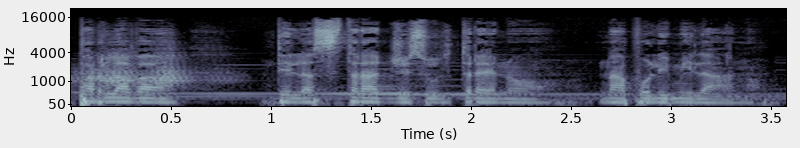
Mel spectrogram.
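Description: A man giving a measured, solemn dramatic reading of a literary text, with pauses between phrases. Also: on the low side, little pitch movement. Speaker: reader in a radio reading performance. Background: plucked guitar music.

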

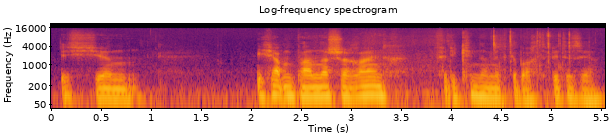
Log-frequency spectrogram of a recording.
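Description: An actor playing an earnest, pensive young heir in a 1950s German radio drama, polite and probing. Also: male voice, sits low, steady tone, a little slow, darkish tone, breathy edge. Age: young adult. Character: earnest, brooding young heir seeking his uncle's secret. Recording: noisy 1950s radio recording.

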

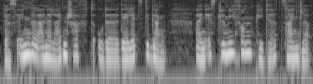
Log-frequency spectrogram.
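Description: Female radio announcer, low and mellow, formal delivery. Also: animated, slow, no room sound. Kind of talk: reading credits and announcements.

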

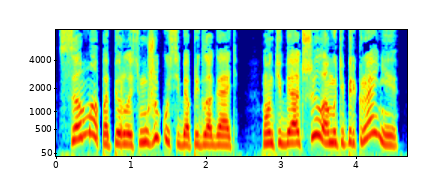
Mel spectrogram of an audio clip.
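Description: A woman's voice: medium pitch, moderate pace, warm tone, no echo, studio quality, close to an everyday voice. Woman voicing a brash young male snake-man. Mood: indignant. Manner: slangy, scrappy, protective.

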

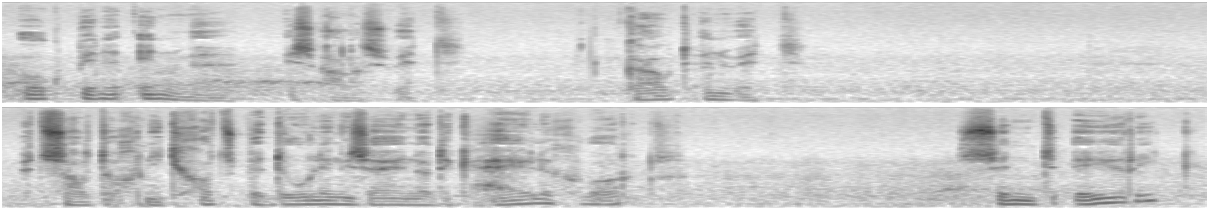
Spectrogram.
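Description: Slow, low-voiced, weary young chaplain. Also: male voice. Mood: weary, bleak, then wryly musing. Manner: slow, measured, literary, often dropping to a whisper. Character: young ailing chaplain, weary, wryly reflective diarist. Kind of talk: dramatic diary narration for a television drama. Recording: noisy old 1970s television soundtrack.

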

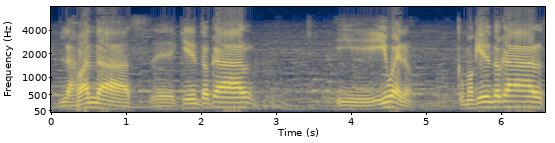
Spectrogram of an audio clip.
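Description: An Argentine man giving an informal interview as a musician, speaking in slangy, colloquial phrases and repeating himself for emphasis. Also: fairly low pitch. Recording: dull radio interview over music.

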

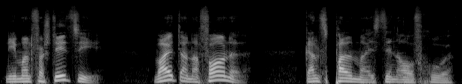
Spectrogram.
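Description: A man reading a literary text aloud with expressive, emphatic delivery. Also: mid-range voice, a little slow, dry recording, clean studio sound.

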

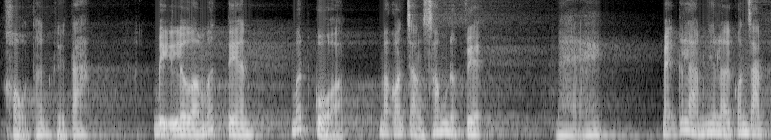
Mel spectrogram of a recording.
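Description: A man's voice: medium pitch, very animated, normal speed, pauses often, long reverb tail, voice pushed up, close to an everyday voice. A man voicing a mocking, playful village girl in a spoken ghost story. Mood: urging. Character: sly mocking village girl, high and teasing.

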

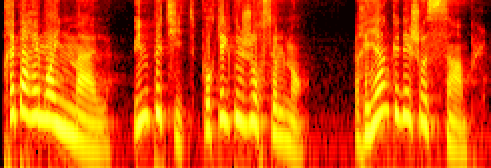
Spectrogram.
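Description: A woman's voice: high voice, huge pitch swings, normal speed, dark tone. A woman plays a mischievous, worldly society madame from Paris. Her delivery is theatrical and mocking, swinging freely up and down as she orders and schemes in an audio drama. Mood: piqued, scheming. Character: flighty, mischievous, worldly Parisian mistress of the house.

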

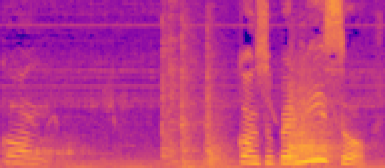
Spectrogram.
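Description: A woman playing a timid, deferential young housemaid who speaks haltingly, in a radio drama. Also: high voice, animated, noisy background, full character voice.

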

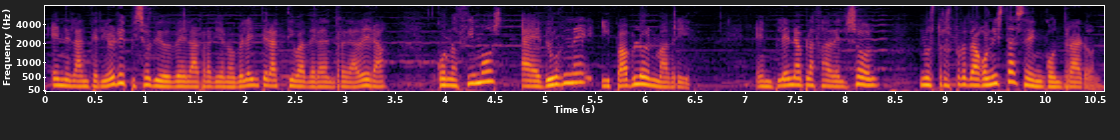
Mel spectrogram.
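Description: A woman's voice: medium pitch, lively intonation, a little fast, mellow, soft background music. A woman reading scripted narration as the narrator of a radio drama.

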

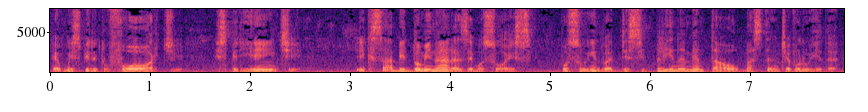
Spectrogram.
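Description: An actor in a radio soap playing a noble, devoted doctor's spirit, speaking with formal, heartfelt solemnity. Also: male voice, on the low side, sing-song, moderate pace, a little mellow, slight background noise. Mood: grave, kindly. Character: noble grieving Spanish doctor spirit, devoted forgiving husband. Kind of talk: radio soap opera acting.

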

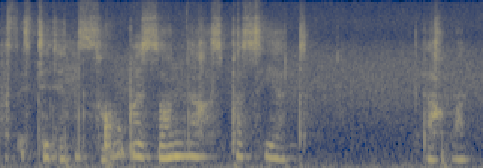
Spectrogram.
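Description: An actress playing a painter's reserved, sceptical daughter in a radio drama, with a hushed, breathy, probing delivery. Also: female voice, mid-range voice, fairly even intonation, a little slow, whispered, natural voice. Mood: probing, hesitant. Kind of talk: 1980s German radio drama acting.

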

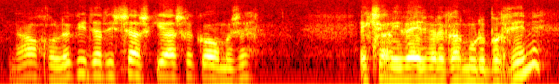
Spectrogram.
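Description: A man's voice: fairly high pitch, fast talker, highs cut off, close to an everyday voice. An actor in a radio drama playing a flustered, helpless man who chats casually with stammering bluster. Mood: relieved, chatty. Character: flustered, chatty young man, helpless at domestic chores. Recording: noisy old radio recording with hum.

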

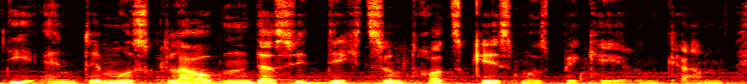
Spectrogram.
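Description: An actor playing a ruthless Soviet agent and mentor in a radio drama, speaking in a deliberate, conspiratorial, commanding way. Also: male voice, medium pitch, very animated, close to an everyday voice. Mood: urgent, commanding. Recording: studio radio play with music underneath.

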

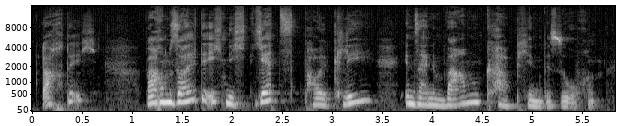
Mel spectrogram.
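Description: An actress playing a self-possessed, comfort-loving female cat in a radio drama, musing in a genteel, theatrical way with a husky, breathy voice. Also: medium pitch, darkish tone. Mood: smug, confiding.

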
